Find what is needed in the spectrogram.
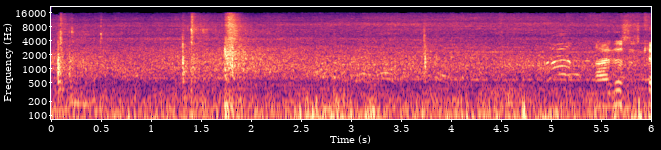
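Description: Outdoor ambience at a house-framing construction site: a steady low rumble with a few sharp knocks scattered through it. A man's voice begins near the end.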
